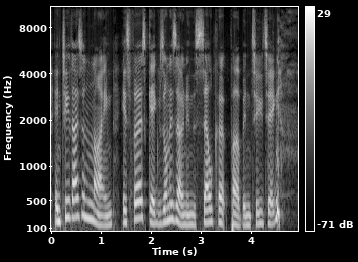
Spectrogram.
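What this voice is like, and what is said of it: Northern English accent. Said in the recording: “I've got this northern accent”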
